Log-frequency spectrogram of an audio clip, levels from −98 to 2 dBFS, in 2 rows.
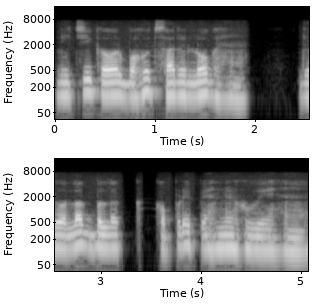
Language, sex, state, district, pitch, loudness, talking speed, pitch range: Hindi, male, Jharkhand, Palamu, 125 Hz, -19 LUFS, 165 wpm, 115-130 Hz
